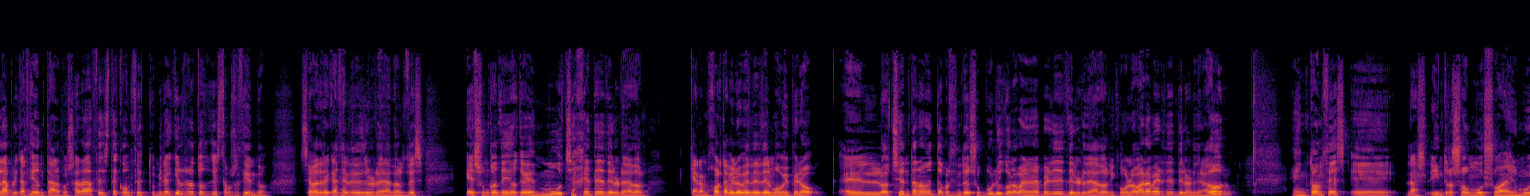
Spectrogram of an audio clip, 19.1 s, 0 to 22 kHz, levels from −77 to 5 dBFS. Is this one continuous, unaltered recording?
yes; 0 cuts

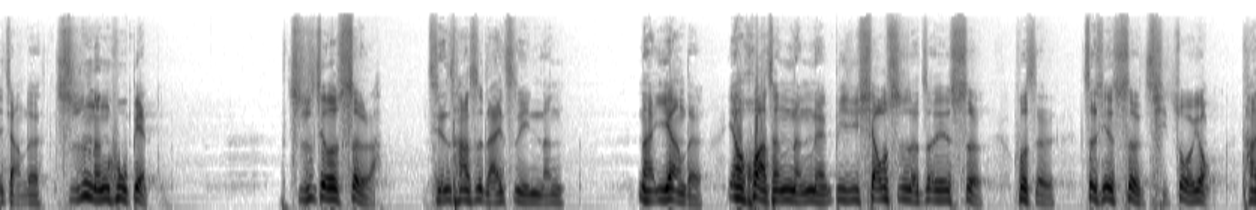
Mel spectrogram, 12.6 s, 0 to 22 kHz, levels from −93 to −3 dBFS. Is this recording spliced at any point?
no; 0 cuts

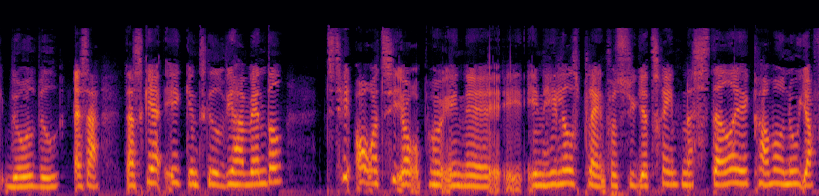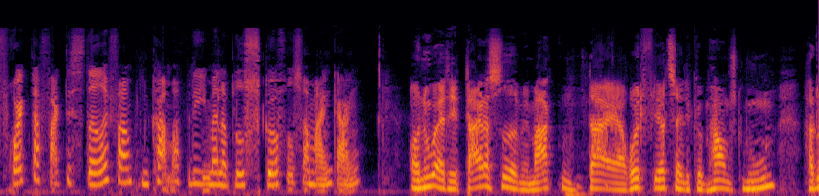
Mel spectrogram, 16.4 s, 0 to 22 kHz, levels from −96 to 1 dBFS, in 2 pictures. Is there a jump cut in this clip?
no; 0 cuts

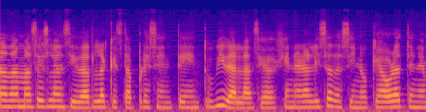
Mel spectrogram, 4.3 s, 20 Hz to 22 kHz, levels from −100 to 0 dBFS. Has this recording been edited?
no; 0 cuts

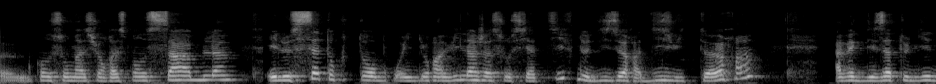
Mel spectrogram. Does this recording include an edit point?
yes; 2 cuts; at 2.6 s, 5.8 s

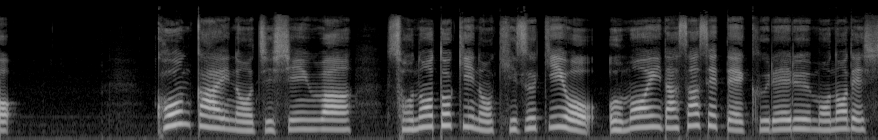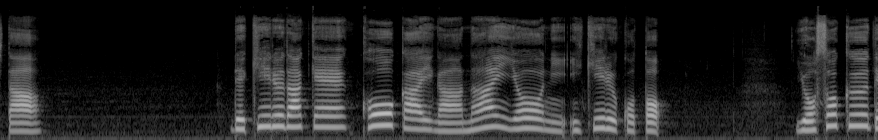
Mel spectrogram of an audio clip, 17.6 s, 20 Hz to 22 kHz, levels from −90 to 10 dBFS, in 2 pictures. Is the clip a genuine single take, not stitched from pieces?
no; 1 cut; at 11.0 s

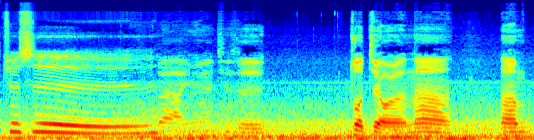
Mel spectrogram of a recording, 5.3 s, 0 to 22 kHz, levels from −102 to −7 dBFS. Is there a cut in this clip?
no; 0 cuts

